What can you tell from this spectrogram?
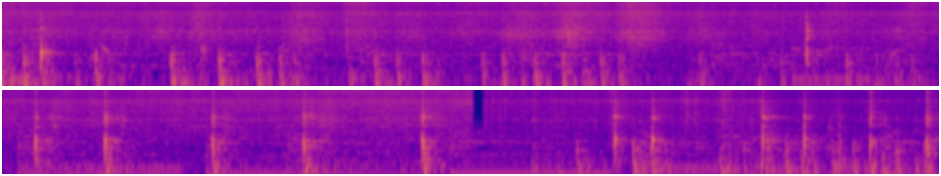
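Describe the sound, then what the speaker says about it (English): Cold rice stir-fried with halibut pieces in a hot pan, clumps broken apart: steady sizzling frying with repeated sharp scraping and stirring strokes, close and fairly loud, no talk. "So all I'm doing is I'm breaking these clumps up."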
